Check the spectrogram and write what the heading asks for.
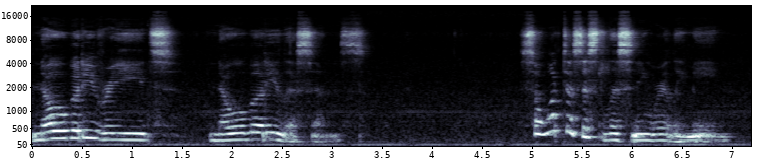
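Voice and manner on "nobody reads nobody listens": very slow, gloomy, sad, droopy donkey-like drone. Quoting her husband's former co-worker on listening, in his Eeyore voice. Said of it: "always said in his Eeyore voice".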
